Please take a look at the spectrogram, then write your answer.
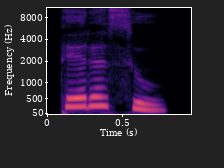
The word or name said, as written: ತೆರಸು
